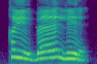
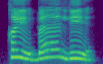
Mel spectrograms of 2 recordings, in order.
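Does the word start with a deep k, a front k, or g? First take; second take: deep k; deep k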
